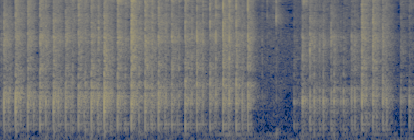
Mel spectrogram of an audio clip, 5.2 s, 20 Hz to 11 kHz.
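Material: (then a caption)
Plastic. A hand-sized, hollow blue plastic PS5 game case for Call of Duty Cold War, with a printed paper insert, is held in the hands and tapped with the fingertips and nails on its face and edge. It makes a rapid run of short, dry, hollow clicks with a midrange knock around 590 Hz. A brief quieter pause comes just past the three-second mark before the fast tapping resumes.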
